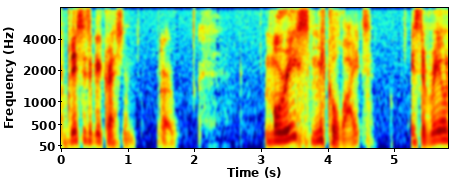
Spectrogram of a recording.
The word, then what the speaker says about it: Maurice: a series of films is morris pronounced morris maurice a-u-r-i-c-e it's maurice yeah it's more recent yeah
